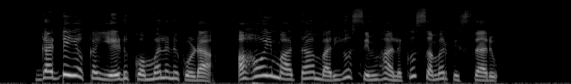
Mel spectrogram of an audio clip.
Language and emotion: Telugu, neutral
